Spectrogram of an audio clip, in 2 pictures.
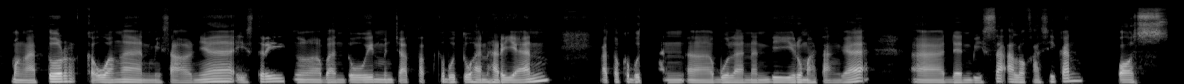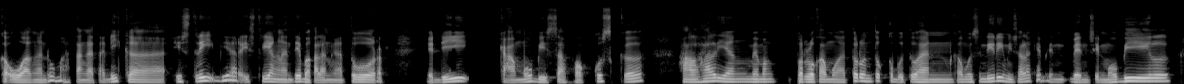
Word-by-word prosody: mengatur 125 +7 +4
keuangan. 105 0 +1
Misalnya 100 +7 0
istri 130 +7 0
ngebantuin 105 0 0
mencatat 105 -1 -3
kebutuhan 110 -1 0
harian, 105 - +2 0.5
atau - - -2
kebutuhan, 105 -2 -5
eee, 100 -1 -2
bulanan 100 0 -1
di 105 -1 +1
rumah 105 -1 0
tangga, 95 +2 0 0.5
eee, 100 -1 0
dan 100 -1 -1
bisa 100 0 -2
alokasikan 120 +8 -1 0.3
pos 105 0 0 0.2
keuangan 105 -1 +2
rumah 170 - -2
tangga 100 -1 0
tadi 110 +5 -1
ke 105 -2 +1
istri, 155 +6 +1
biar 190 +2 +1
istri 115 +4 -4
yang 110 - 0
nanti 110 +4 +1
bakalan 105 -4 +1
ngatur. 110 +1 +2 0.4
Jadi, 120 +10 +3 0.3
kamu 105 +5 0
bisa 105 -1 +1
fokus 140 +7 -2
ke 135 +5 0 0.4
hal-hal 120 +6 +3
yang 125 -2 +1
memang 120 +1 -1 0.2
perlu 125 -2 +3
kamu 115 -2 +1
atur 155 +9 +2
untuk 145 +2 -1
kebutuhan 110 -1 0
kamu 115 +1 -1
sendiri, 135 +7 +2
misalnya 125 +1 -1
kek - - -3
ben 115 -1 -6
bensin 105 0 -1
mobil, 150 +5 +5
110 Hz, 130 wpm, -24 LUFS, 105-125 Hz, 0.5 s, mobil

